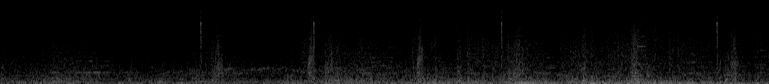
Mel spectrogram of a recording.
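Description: Infantry volleys in the strategy game Master of Command: ragged musket fusillades crackle continuously at moderate distance, with sharper individual shots popping over a dense rumbling battle bed.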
